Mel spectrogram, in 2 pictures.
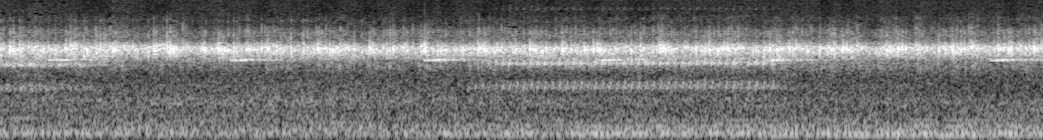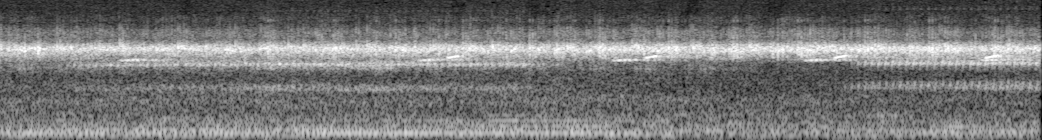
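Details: Many tree frogs sing together at night in a North Carolina swamp, a steady high-pitched wall of trilling broken by repeated lower buzzing bursts about two seconds long.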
